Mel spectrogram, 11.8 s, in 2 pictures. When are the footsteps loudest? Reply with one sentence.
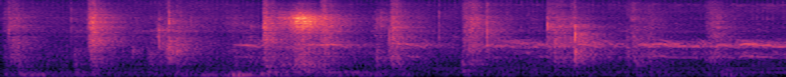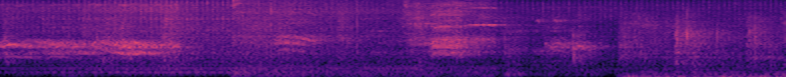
The loudest moment of the footsteps is at 2 seconds.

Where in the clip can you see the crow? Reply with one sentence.
The crow can be heard from 1.7 to 10.4 s.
